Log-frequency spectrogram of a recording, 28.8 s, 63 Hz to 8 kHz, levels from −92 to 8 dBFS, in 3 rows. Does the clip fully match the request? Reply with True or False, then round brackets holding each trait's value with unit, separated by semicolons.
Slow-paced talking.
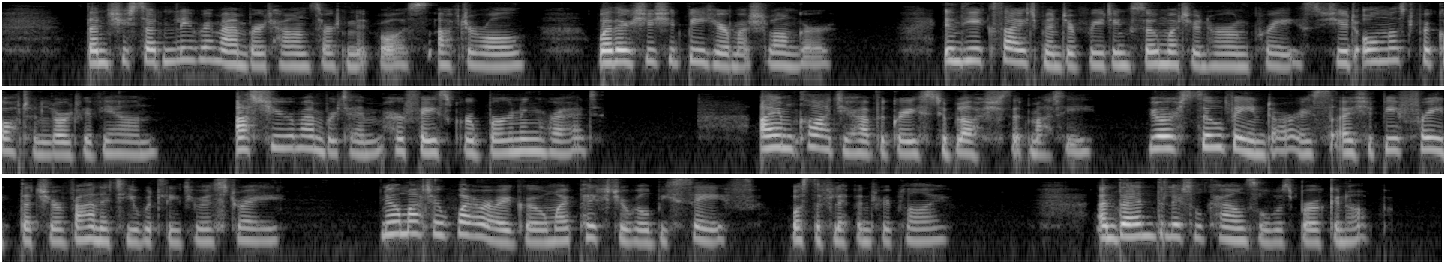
False (190 wpm)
